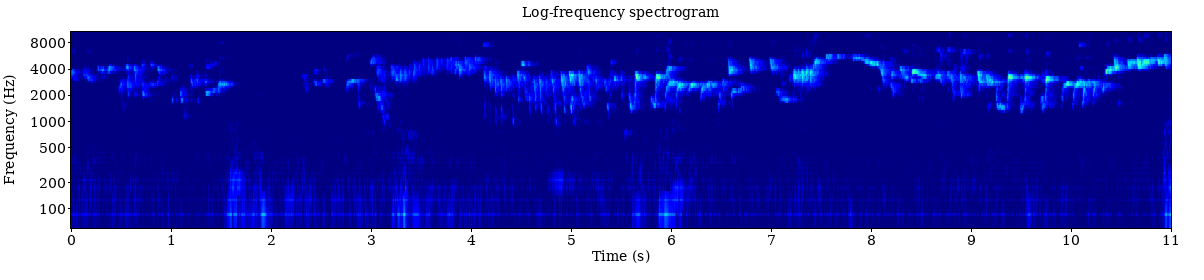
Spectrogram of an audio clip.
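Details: Canaries in wake-up song, a long sustained stream of rapid high trills and rolling warbles, rising and dipping in pitch, scarcely stopping for breath over about ten seconds.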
